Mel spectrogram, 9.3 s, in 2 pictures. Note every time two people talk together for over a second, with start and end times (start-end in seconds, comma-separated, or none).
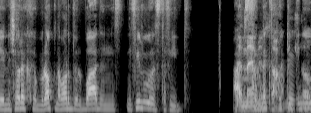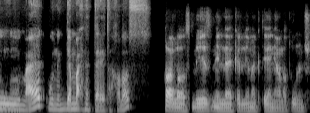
3.5-5.0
